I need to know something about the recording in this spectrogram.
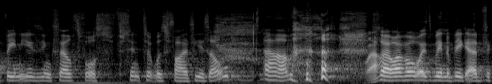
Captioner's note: chuckles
